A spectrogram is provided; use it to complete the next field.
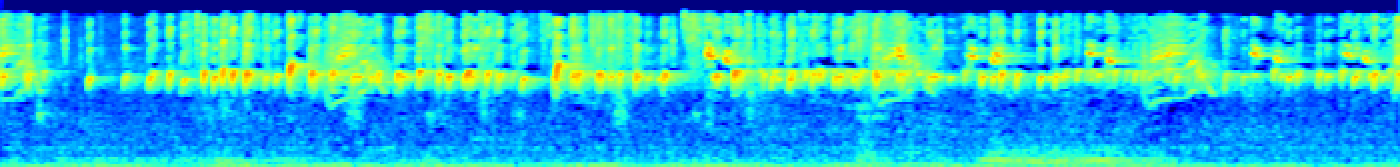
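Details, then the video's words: Tutor song from a European goldfinch for young songbirds: sustained high twittering with buzzy, rattling passages and occasional downward-slurred notes, broken by brief lulls. "Teaching Singing Lessons Through Goldfinch Motives"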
